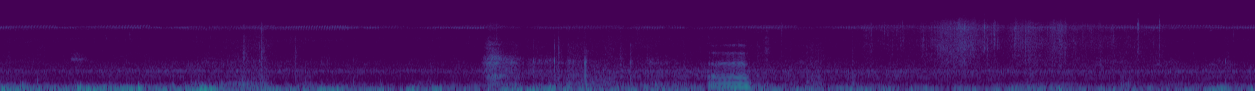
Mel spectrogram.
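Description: Quiet woodland ambience: a low rumble and a steady faint high-pitched whine, with a few brief faint sounds, the clearest a short pitched cry about seven seconds in.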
